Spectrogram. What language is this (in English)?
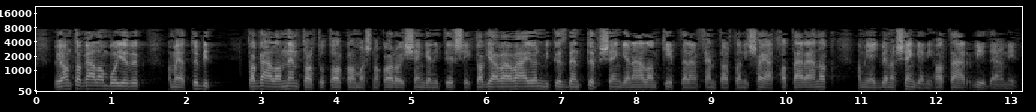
Hungarian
